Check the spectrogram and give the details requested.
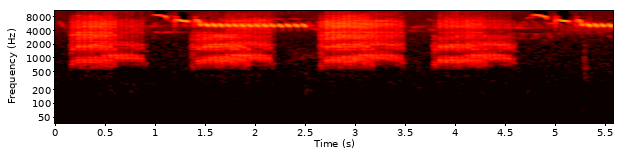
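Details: Blue crane calling: four rasping, buzzy bursts, each about a second long, separated by short pauses, with a thin, high, rapid trill from another creature running between them.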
